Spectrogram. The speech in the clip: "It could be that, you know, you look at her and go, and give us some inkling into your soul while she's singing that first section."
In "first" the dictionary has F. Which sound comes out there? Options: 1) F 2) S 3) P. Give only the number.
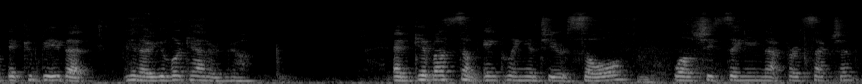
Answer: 1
